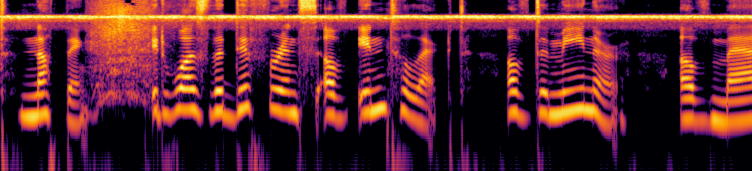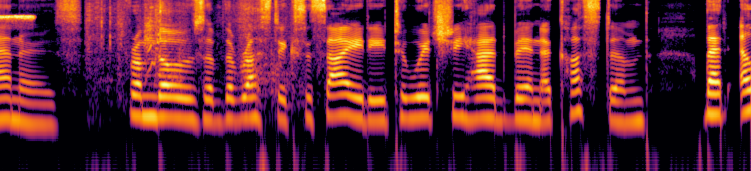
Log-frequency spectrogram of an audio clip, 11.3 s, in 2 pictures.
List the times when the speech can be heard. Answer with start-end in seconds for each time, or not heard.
0.0-11.2.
